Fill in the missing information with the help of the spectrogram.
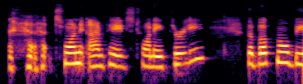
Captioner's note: laughing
